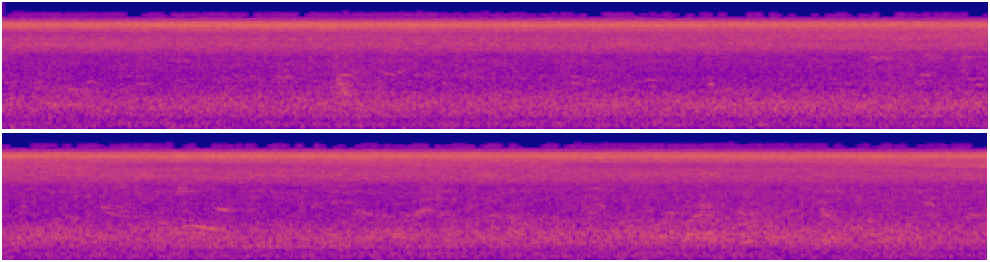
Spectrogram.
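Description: A hawk tears at prey.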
